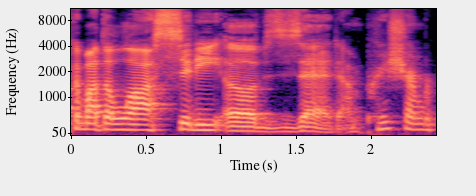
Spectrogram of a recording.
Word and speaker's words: Z: the lost city of zed i'm pretty sure i'm pronouncing that right i know it's just a z but in the film they say zed and i've heard people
